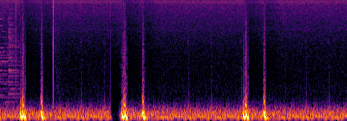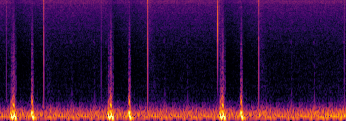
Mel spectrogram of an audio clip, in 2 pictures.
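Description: Heartbeat sound effect in a presentation video's soundtrack: a steady low hum with a double thump about every second and a half, played over loudspeakers.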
